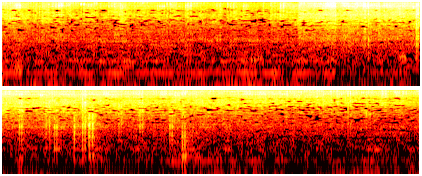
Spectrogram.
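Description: Egg and moringa-leaf batter sizzling in hot oil in a frying pan, the sizzle getting louder about three seconds in, with a few short clicks.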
